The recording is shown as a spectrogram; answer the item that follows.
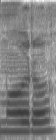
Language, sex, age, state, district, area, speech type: Odia, female, 60+, Odisha, Ganjam, urban, spontaneous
